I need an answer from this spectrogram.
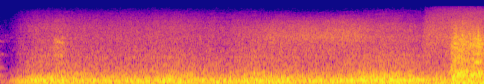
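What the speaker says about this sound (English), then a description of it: "the big old storm's getting even worse" Storm in the horror video game Man of Medan: a loud, continuous roar of wind and rain with a deep rumbling low end, swelling briefly near the end.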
